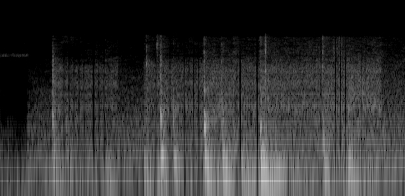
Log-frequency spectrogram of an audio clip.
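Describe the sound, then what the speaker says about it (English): Typing on a computer keyboard, close and clear, with irregular clusters of key clicks and a few heavier taps, with no voices. "No, that's me typing."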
